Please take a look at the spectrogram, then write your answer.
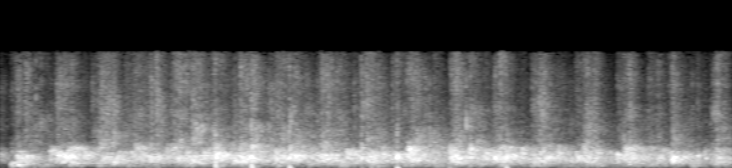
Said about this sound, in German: Vielen Dank schon mal vorab an die Tabletop Freibeuter und unser Haus in Bergedorf. Denn die veranstalten das Ganze. Hier haben wir einen fetten Applaus.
